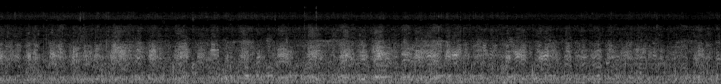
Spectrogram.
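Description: A large flock of domestic ducks quacking continuously, many calls overlapping in a steady chatter.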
